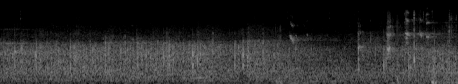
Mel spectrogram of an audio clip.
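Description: Crowd applause fading out over about three seconds, then a few sharp clicks of a table tennis ball as play resumes.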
